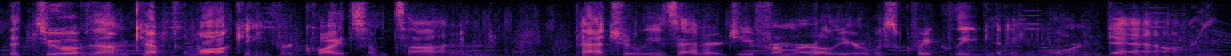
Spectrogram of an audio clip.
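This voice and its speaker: A man's voice: deep voice, moderate pace, fairly bright tone, low-quality recording. A man reading a fan story aloud as narrator on a livestream.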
